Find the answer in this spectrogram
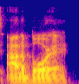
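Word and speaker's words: Adebawore: It's Adebore. Bore. Just bore. The W is silent.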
